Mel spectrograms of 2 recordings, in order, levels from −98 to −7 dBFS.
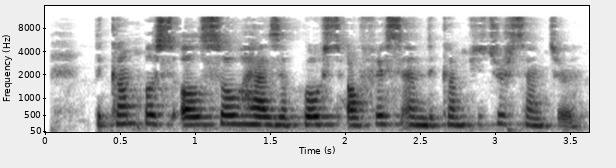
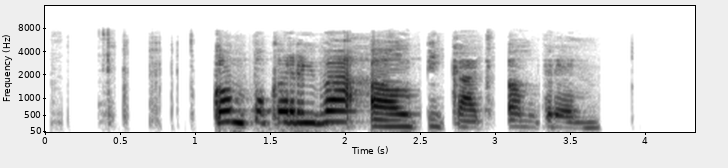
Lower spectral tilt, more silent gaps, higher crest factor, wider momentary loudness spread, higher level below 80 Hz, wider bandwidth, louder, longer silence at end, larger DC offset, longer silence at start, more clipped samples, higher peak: second, -3 dB/octave vs -7 dB/octave; second, none vs 3.00-3.08 s; about the same, 18 dB vs 16 dB; about the same, 11 LU vs 13 LU; first, -58 dBFS vs -66 dBFS; first, 12 kHz vs 7.4 kHz; second, -19 LUFS vs -16 LUFS; second, 0.05 s vs 0.65 s; neither; second, 0.35 s vs 1.15 s; neither; about the same, -2 dBFS vs -2 dBFS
